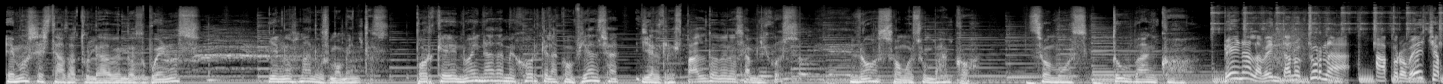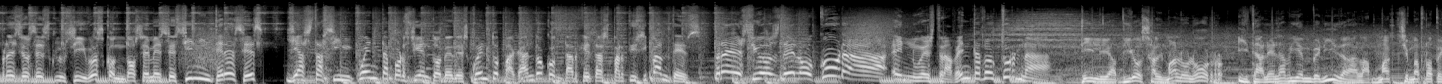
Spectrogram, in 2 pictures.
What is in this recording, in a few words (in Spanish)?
spanish commercial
